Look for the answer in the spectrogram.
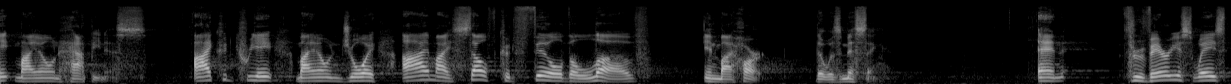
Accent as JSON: {"language": "English", "town": "East Lansing", "region": "Michigan", "country": "United States", "tie": "born or raised there", "moved": "yes", "lives_now": "Indiana, United States", "said": "I grew up in East Lansing, 5 minutes away from the Breslin Center where the Spartans played"}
